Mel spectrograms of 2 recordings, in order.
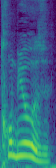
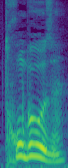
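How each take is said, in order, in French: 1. Un son 'ee' supplémentaire suit 'throm'. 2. Aucun son de voyelle supplémentaire ne suit 'throm'. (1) "Ah, des thrombioses" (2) "ça se dit thrombose"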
